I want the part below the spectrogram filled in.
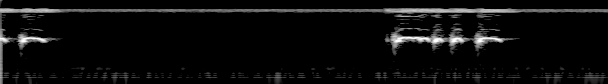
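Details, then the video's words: Local zebra dove giving a full 'ngayer' lure song to draw answers from other doves: a clipped single coo at the start, then a clear phrase of four rolling, bubbly notes after a pause. "Gacor Perkutut Lokal || Pancingan Full Ngayer Perangsang Nyaut Bunyi"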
